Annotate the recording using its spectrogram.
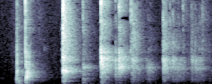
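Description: Plastic cap of a small toiletry container being worked open by hand: a quick series of taps, clicks and scrapes.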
